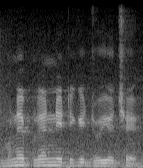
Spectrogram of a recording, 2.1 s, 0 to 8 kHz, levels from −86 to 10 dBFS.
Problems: constant background noise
